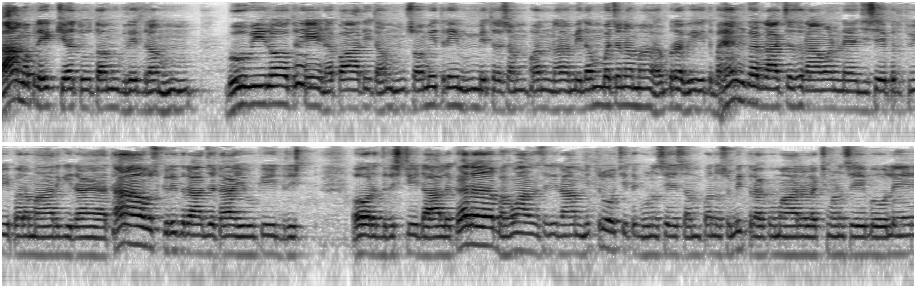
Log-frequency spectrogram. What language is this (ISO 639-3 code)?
hin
